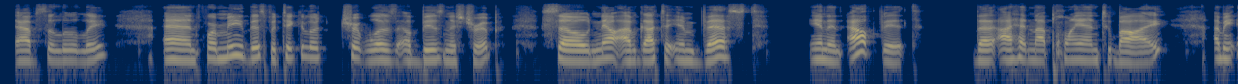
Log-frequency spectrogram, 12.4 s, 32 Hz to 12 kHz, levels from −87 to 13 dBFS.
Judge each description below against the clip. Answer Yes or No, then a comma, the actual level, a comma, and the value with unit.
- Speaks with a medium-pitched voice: Yes, medium, 180 Hz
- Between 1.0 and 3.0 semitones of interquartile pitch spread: Yes, narrow, 2.4 semitones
